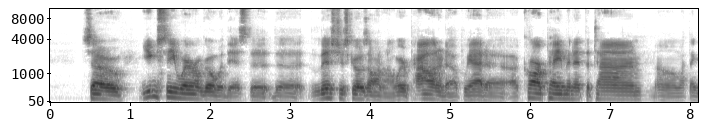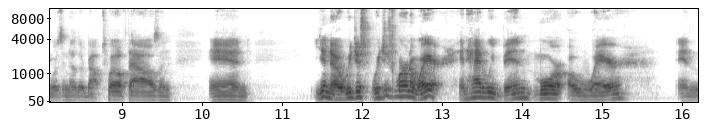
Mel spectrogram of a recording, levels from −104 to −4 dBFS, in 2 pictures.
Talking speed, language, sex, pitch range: 205 wpm, English, male, 95-130 Hz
